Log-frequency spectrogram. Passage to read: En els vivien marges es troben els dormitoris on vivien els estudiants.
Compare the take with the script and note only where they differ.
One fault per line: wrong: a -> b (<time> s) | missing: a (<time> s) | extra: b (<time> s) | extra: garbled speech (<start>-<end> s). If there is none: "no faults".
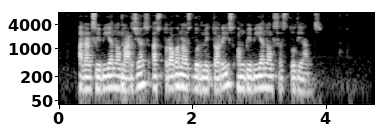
no faults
